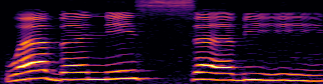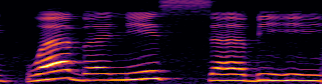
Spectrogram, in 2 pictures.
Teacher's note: Matikan dengan huruf lam, hujung lidah menyentuh gusi atas.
